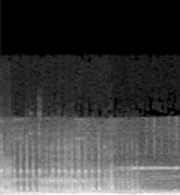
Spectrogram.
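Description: Dark electronic soundtrack drone with a burst of crackling digital static that cuts off about one and a half seconds in, followed by a steady high electronic tone.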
